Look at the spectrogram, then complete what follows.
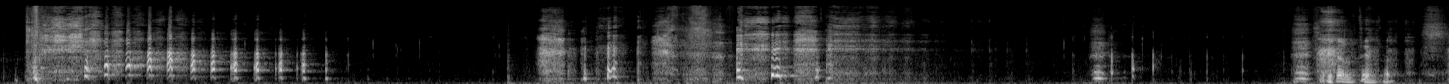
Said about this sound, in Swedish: Jag får hicka. Det var en dålig timing att få hicka.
